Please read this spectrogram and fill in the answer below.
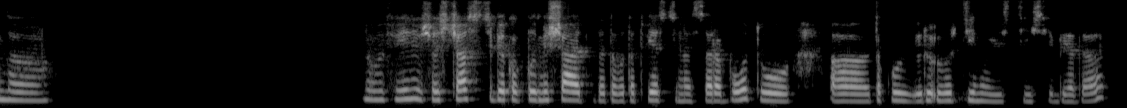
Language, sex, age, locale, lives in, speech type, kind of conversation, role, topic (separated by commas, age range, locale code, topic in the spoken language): Russian, female, 30-34, ru-RU, Germany, conversation, advice, advisor, Как рабочая нагрузка разрушает твои ежедневные перерывы и заботу о себе?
